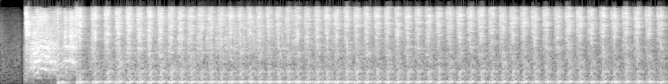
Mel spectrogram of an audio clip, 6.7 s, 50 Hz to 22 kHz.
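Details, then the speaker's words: Honda CB750C (1980) engine in a go-kart after a swap to dual Mikuni 34mm carbs, first start without air filters: steady low idle with an uneven, lumpy exhaust beat, some cylinders not firing. "um it did sound like I'm struggling a little bit and I went and felt under the headers and air was coming out but some of them felt like it was actually firing in the combustion chamber and some of them just felt like you're just going through the strokes without"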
